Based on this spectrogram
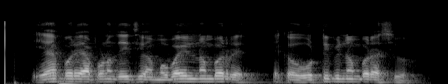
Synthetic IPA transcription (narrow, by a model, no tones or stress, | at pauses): eɦapɔɾeapɔɽ̃ɔd̪ejt̪ʰibamobajlnɔmbɔɾɾeḛkɔoʈipinɔmbɔɾasibɔ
